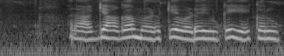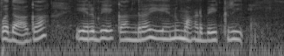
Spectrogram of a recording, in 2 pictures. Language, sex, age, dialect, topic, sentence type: Kannada, female, 18-24, Dharwad Kannada, agriculture, question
